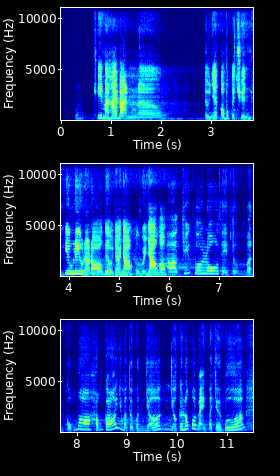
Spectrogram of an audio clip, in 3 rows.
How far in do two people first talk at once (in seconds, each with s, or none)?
none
